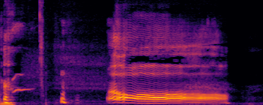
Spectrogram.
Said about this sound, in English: I hear the dog. That's awful. Yeah. It's that all day.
